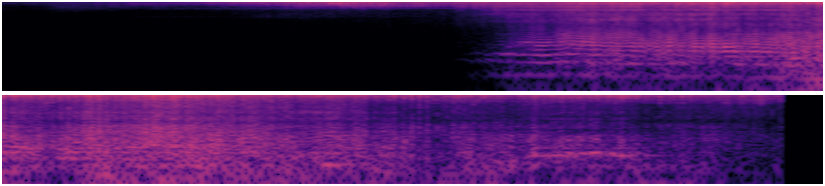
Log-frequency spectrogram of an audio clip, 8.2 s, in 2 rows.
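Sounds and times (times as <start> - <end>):
insect exploding: 3.2 - 8.0.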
